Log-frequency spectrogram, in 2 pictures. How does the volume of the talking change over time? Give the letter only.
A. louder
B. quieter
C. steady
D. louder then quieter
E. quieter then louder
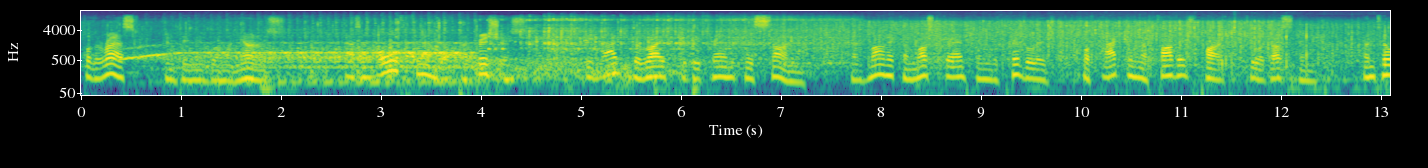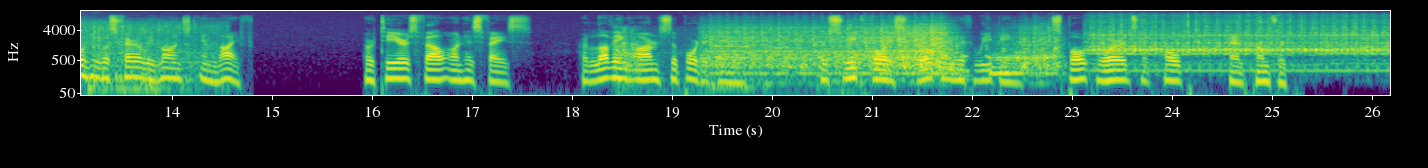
C.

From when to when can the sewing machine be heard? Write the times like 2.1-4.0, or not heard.
0.0-14.5, 18.4-26.1.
